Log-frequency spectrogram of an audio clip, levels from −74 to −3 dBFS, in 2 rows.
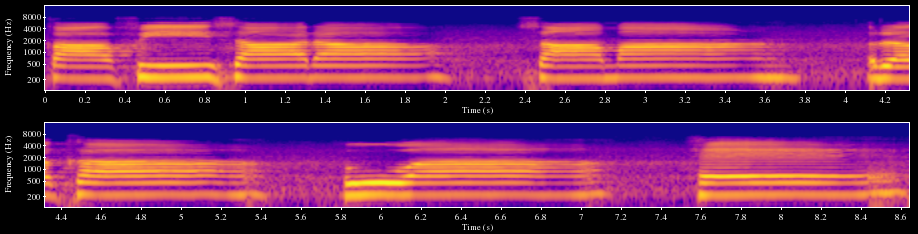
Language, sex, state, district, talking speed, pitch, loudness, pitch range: Hindi, female, Rajasthan, Jaipur, 40 wpm, 225 Hz, -12 LUFS, 225-230 Hz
